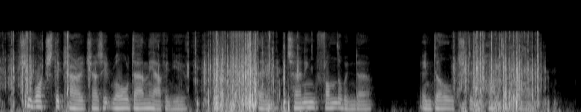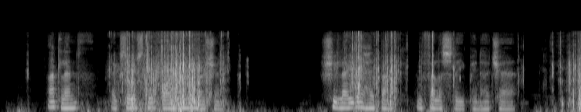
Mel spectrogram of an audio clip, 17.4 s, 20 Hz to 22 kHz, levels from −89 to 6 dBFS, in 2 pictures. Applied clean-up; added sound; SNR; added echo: none; Crumpling, crinkling; -2 dB; none.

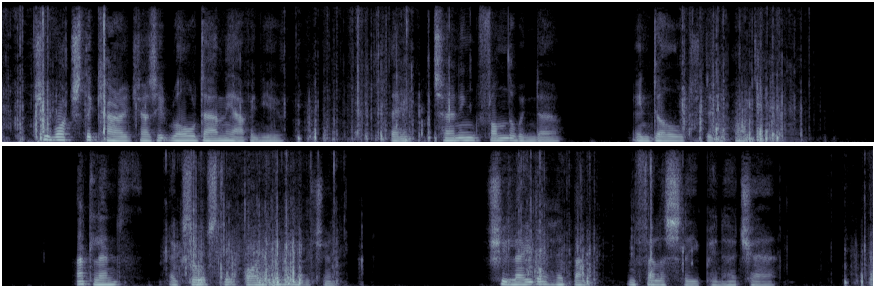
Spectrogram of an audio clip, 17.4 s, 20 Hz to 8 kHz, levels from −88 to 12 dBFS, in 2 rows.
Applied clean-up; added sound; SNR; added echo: neural mask model RNNoise.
